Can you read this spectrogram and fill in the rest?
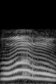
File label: WOAH, human male scared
